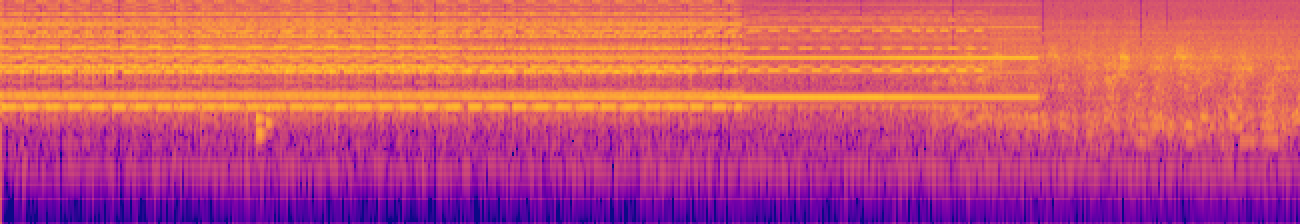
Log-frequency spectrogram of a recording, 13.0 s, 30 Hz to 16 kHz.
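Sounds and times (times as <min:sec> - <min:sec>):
electronic alert tone: 0:02.6 - 0:02.8.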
